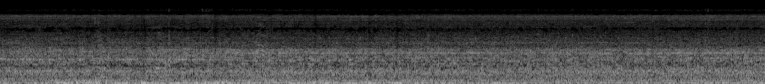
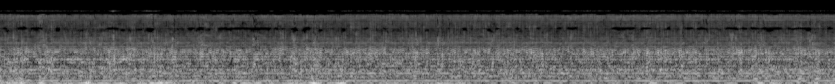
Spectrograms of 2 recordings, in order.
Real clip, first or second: first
